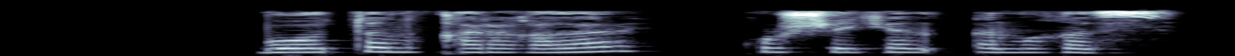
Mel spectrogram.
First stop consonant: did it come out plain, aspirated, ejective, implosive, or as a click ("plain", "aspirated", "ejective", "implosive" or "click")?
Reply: plain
